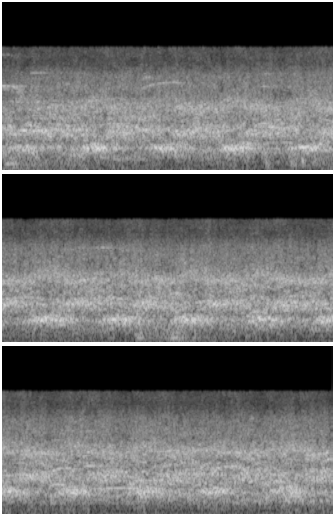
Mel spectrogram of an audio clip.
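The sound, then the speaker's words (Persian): Loud football stadium crowd chanting mild insulting slogans in unison, a dense, continuous roar of massed voices that holds steady throughout. “اما بریم رو شعارهای توهین‌آمیز که اونم چند بخشه، کم زهر و خیلی زهردار. این صدا رو بشنوی.”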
